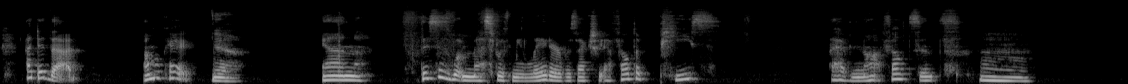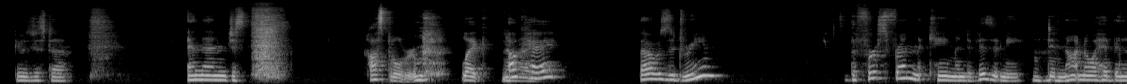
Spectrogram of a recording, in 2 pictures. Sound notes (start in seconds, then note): 12.8 breathe in; 14.5 breathe out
